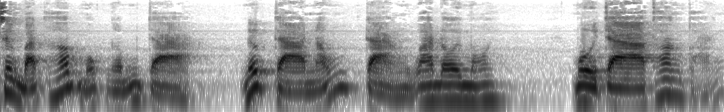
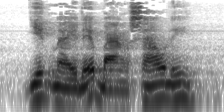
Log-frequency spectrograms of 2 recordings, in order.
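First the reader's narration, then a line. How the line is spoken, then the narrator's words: Smiling. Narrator (Vietnamese): Nhậm Xương Bạch mỉm cười rồi nói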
